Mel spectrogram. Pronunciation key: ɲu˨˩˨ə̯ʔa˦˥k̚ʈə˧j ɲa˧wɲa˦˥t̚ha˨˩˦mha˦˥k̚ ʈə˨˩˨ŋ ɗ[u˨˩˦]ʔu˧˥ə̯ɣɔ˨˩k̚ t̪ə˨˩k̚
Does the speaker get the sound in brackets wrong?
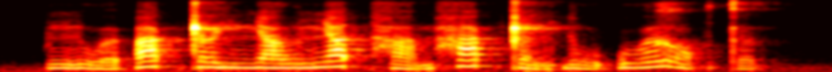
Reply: no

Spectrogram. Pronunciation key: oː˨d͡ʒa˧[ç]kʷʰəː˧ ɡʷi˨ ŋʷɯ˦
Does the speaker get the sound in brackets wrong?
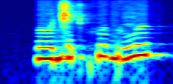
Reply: yes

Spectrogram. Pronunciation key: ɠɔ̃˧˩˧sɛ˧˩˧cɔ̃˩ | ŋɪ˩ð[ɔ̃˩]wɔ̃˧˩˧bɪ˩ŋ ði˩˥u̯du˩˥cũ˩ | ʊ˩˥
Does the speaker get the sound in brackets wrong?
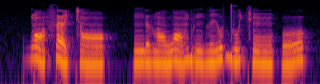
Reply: no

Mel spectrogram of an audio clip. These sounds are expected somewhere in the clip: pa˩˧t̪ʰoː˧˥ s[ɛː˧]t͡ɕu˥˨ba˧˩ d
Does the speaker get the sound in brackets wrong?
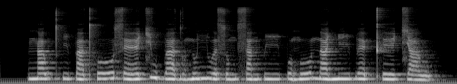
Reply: yes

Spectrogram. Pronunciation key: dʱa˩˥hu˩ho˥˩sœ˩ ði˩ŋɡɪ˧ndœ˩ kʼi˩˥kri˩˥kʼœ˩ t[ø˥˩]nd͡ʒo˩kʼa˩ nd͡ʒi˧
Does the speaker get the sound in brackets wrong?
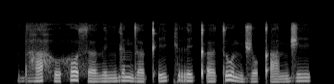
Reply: yes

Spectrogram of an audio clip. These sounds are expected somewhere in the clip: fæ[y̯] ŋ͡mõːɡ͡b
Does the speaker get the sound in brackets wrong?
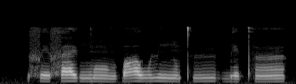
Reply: no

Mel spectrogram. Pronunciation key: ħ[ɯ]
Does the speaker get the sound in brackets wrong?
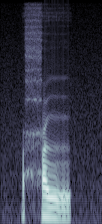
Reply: yes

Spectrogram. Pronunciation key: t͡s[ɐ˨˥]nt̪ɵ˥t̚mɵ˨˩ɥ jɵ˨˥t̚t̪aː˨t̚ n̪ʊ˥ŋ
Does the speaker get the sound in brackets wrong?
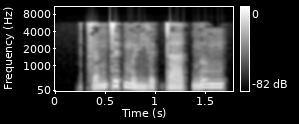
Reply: no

